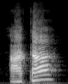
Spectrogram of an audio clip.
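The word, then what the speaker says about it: あか: So, it will be pronounced as aka, which means red.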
